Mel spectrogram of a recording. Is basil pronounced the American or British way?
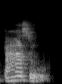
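British. The word is said in a non-American way.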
